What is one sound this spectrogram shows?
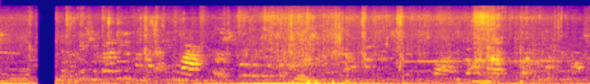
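Sandals slap on wet pavement.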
